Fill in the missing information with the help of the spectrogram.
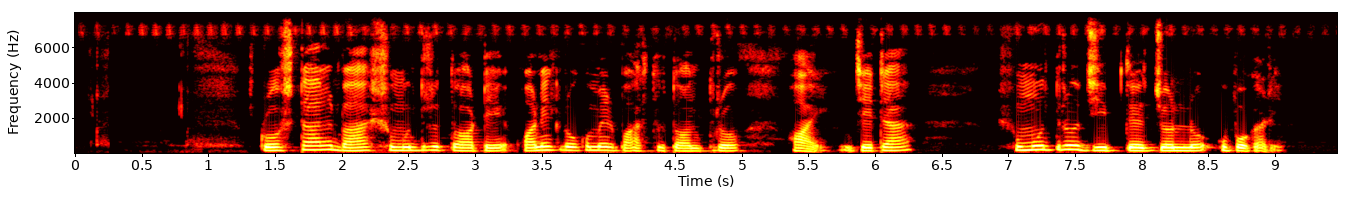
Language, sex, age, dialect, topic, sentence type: Bengali, male, 18-24, Northern/Varendri, agriculture, statement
